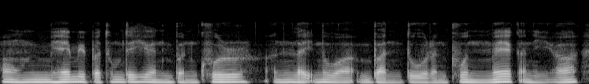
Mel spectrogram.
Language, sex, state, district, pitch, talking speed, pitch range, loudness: Mizo, male, Mizoram, Aizawl, 110 Hz, 195 wpm, 100-115 Hz, -18 LUFS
